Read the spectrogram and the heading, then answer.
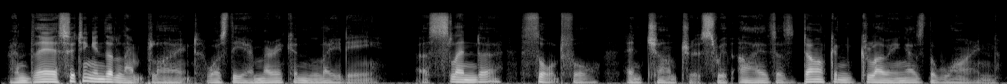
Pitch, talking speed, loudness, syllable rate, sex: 95 Hz, 130 wpm, -21 LUFS, 3.9 syllables/s, male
